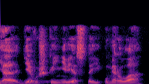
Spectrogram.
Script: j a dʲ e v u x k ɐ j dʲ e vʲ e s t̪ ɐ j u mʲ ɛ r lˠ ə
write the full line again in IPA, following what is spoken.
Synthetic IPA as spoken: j a dʲ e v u ʂ k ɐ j nʲ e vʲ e s t̪ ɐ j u mʲ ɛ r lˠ a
